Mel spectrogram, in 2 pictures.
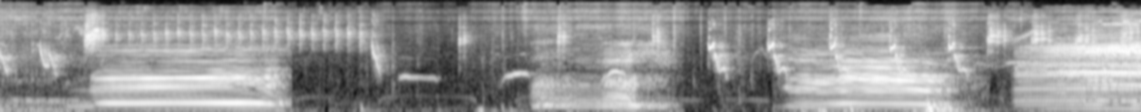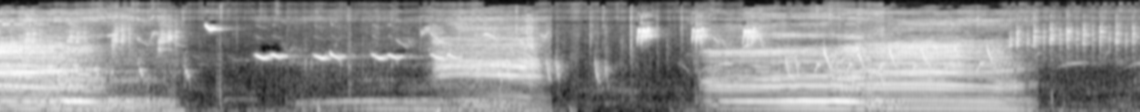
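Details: A herd of cows heading back to the pen on a farm gives five drawn-out moos, each a rich low bellow lasting about a second, separated by brief pauses with faint bird chirps.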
